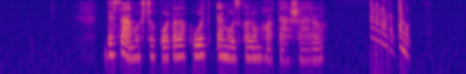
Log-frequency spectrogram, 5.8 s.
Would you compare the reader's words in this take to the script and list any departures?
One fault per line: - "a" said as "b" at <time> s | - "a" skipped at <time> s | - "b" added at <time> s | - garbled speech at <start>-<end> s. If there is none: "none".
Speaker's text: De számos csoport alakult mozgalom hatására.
- "e" added at 2.7 s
